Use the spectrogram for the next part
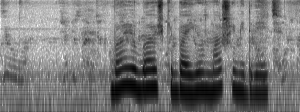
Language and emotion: Russian, neutral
